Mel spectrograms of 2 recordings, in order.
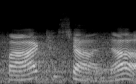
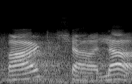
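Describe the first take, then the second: The two takes are said the same way.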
